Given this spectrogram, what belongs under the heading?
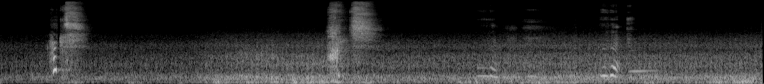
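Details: A child sneezing: two sharp sneezes a few seconds apart, then a softer third burst, with traffic noise behind; ordinary sneezing.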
